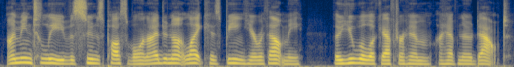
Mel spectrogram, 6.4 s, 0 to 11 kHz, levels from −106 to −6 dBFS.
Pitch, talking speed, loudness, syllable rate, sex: 180 Hz, 260 wpm, -17 LUFS, 5.9 syllables/s, female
